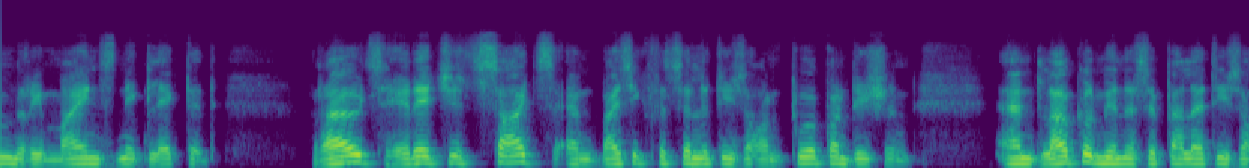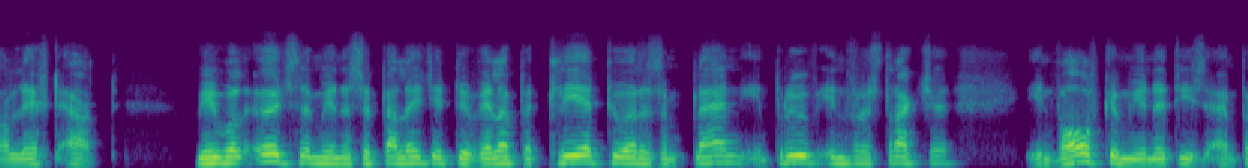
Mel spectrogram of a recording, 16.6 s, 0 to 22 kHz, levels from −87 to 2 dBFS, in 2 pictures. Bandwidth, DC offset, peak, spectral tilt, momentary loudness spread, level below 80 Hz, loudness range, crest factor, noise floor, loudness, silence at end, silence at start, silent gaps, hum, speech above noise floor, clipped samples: 9 kHz; under 0.1%; -4 dBFS; -7.5 dB/octave; 10 LU; -62 dBFS; 3 LU; 18 dB; -65 dBFS; -21 LUFS; 0 s; 0 s; none; none; 44 dB; under 0.1%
